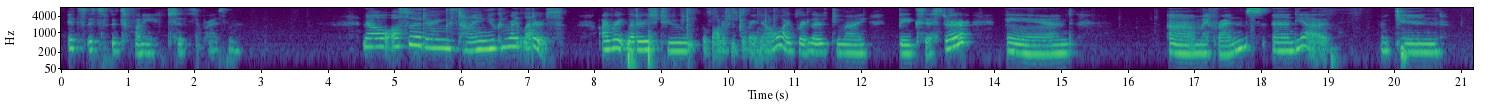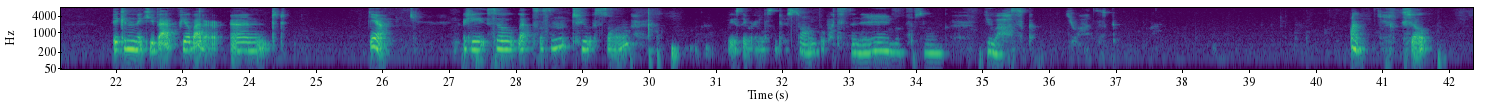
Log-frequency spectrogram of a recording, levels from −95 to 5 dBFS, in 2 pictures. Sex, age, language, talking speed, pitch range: female, 20-39, English, 110 wpm, 200-290 Hz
